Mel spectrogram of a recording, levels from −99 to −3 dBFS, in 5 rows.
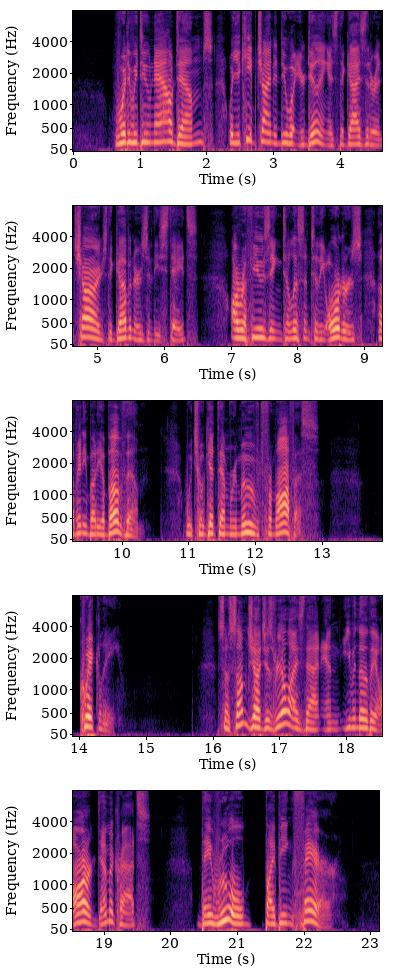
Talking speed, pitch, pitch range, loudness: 160 wpm, 175 Hz, 155-190 Hz, -26 LUFS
